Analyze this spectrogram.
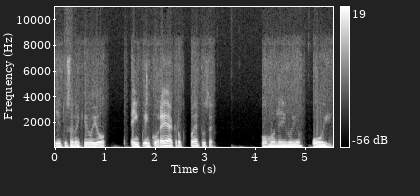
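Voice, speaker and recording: Speaking with a Nicaraguan accent, a man uses a fairly high pitch and a dark, mellow tone, fairly even intonation and a fairly slow pace with long, frequent pauses. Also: dry, close sound with no echo. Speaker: systems engineer, audience participant. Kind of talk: casual chat. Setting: live online audio room. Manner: halting, repeats words.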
